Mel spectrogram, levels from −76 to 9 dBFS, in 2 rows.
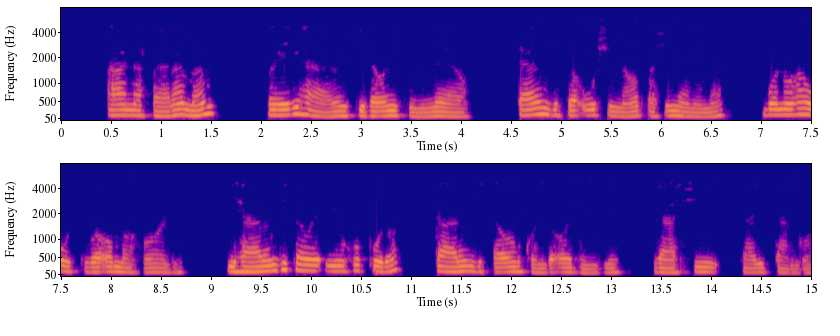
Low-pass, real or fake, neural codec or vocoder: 7.2 kHz; real; none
